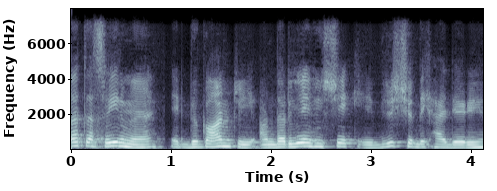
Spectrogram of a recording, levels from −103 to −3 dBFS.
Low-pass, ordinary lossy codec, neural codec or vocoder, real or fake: 7.2 kHz; Opus, 64 kbps; codec, 16 kHz, 1 kbps, X-Codec, HuBERT features, trained on balanced general audio; fake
